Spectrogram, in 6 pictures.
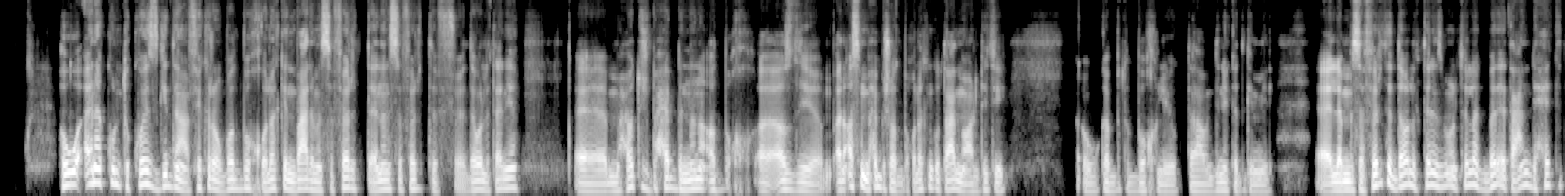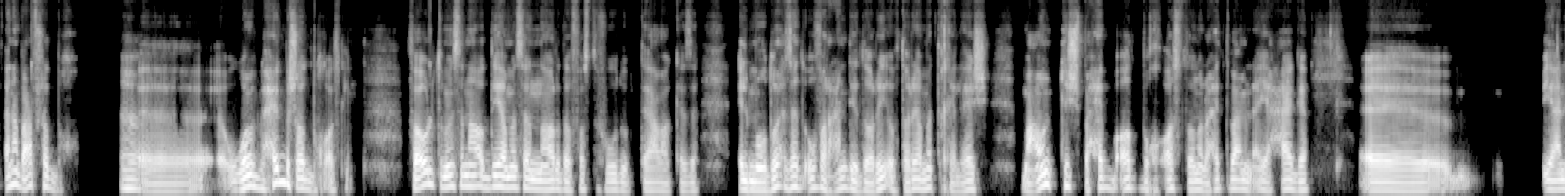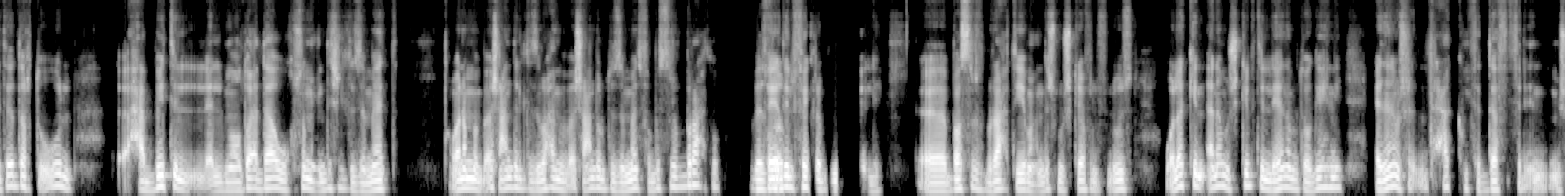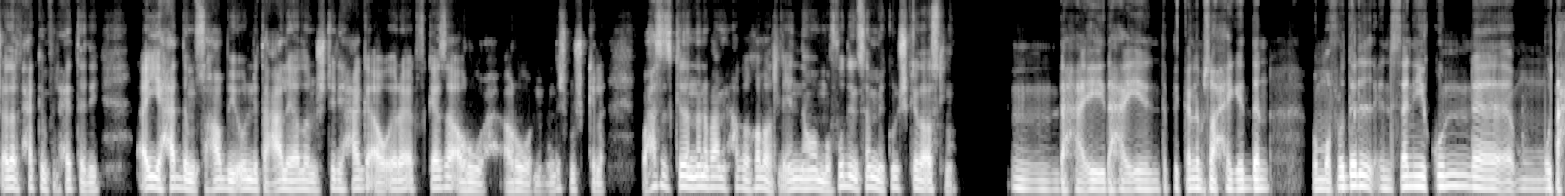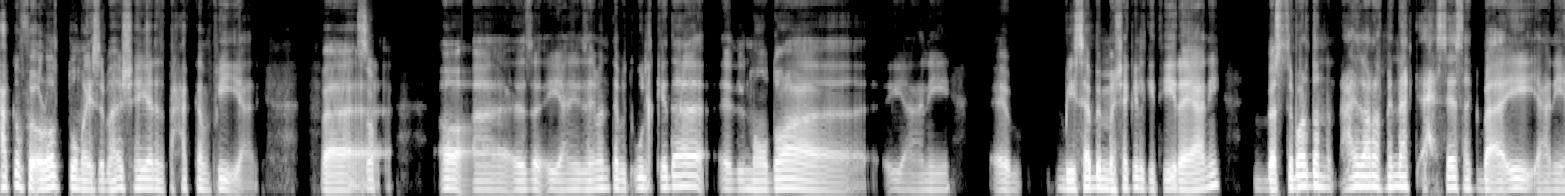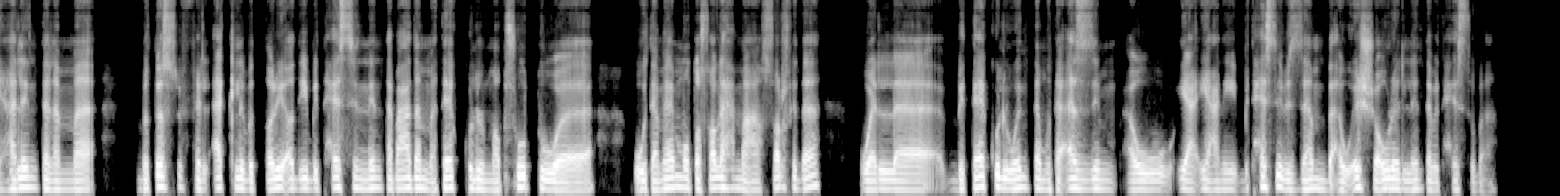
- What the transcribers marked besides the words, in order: sniff; sniff; in English: "fast food"; in English: "over"; "عندي" said as "ضريق"; tsk; other background noise
- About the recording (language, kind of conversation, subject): Arabic, advice, إزاي أقدر أسيطر على اندفاعاتي زي الأكل أو الشراء؟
